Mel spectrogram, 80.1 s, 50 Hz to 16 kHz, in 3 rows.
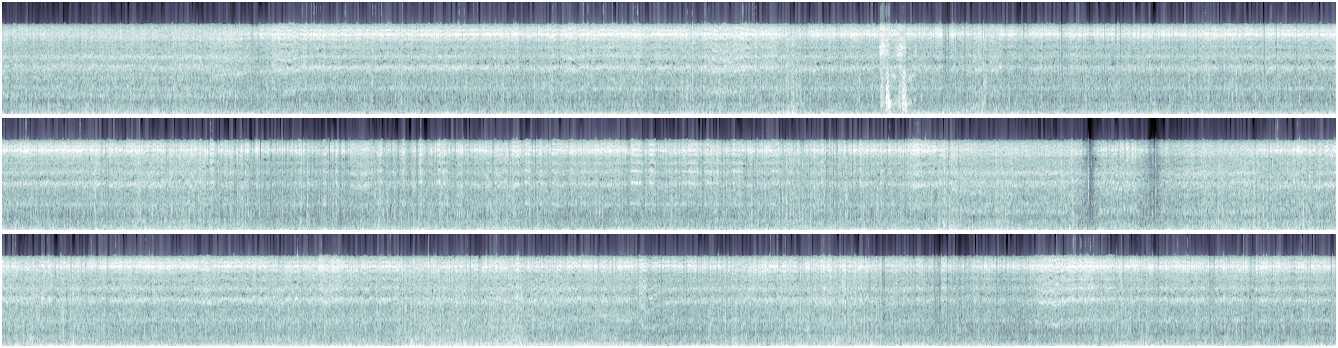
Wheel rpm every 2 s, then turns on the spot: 200, 190, 210, 230, 230, 230, 230, 220, 230, 230, 230, 230, 230, 230, 230, 230, 230, 230, 240, 230, 240, 230, 230, 200, 120, 180, 220, 230, 230, 220, 230, 220, 220, 210, 230, 220, 230, 230, 230, 240.
none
